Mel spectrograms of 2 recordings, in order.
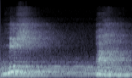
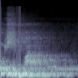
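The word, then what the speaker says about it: מִשְׁפָּחָה: A palavra família se pronuncia, no caso, mishpah, ou mishpah. Essa palavra mishpah, eu trouxe uma breve tradução do que ela seria.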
